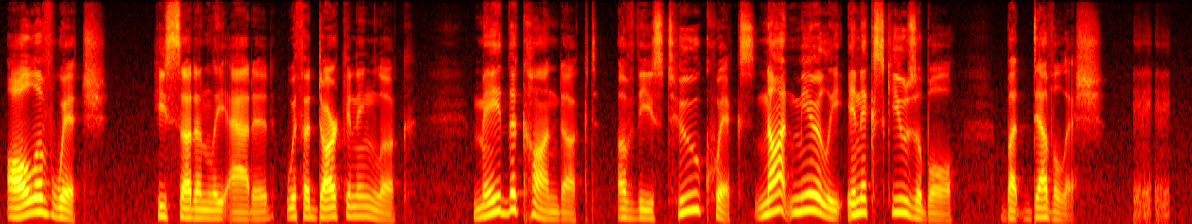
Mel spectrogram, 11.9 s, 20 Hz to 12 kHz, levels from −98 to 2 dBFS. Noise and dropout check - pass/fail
fail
